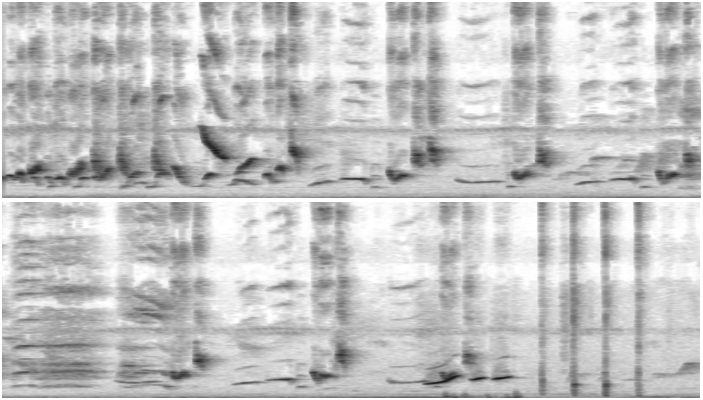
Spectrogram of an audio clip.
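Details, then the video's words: White-rumped shama, Aceh type and champion breeding bird, pouring out varied warbled and chirping phrases with quick swoops, ending in a whistle and a few sharp clicks over a low hum. "Murai Aceh"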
